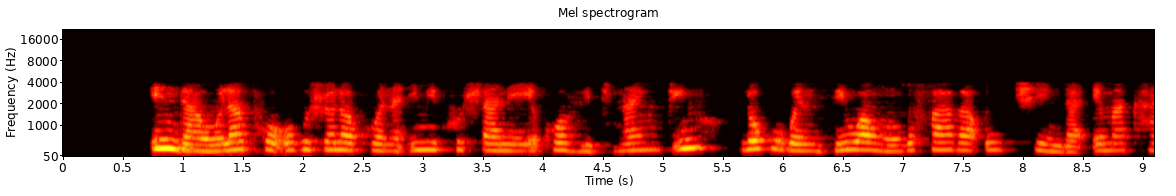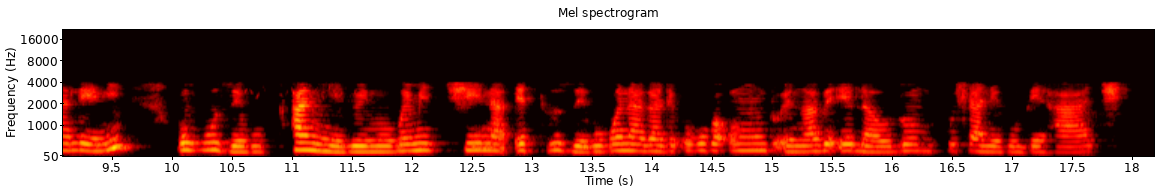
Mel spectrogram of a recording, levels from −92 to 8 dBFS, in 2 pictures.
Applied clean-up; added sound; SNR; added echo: neural mask model DeepFilterNet 3.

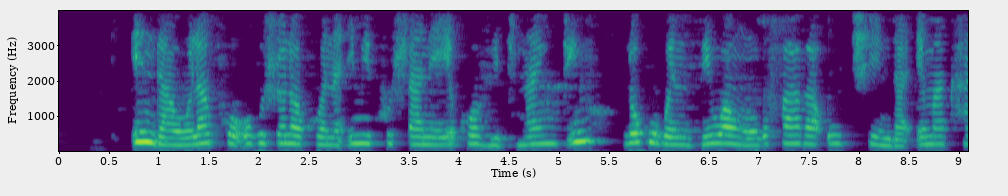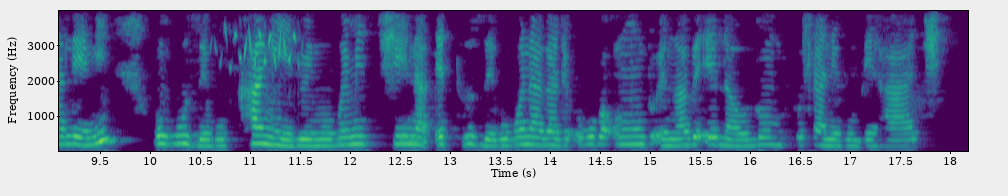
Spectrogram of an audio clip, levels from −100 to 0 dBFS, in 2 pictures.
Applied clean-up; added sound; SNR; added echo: classical method WPE with log-MMSE.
